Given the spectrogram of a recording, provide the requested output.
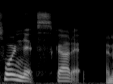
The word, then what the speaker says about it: Fornix: We pronounce it Fornix. Fornix, got it.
